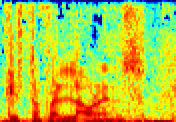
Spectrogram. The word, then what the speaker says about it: Christopher Lawrence: Y los artistas, que esto es importante, son John 00 Fleming y Christopher Lawrence.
